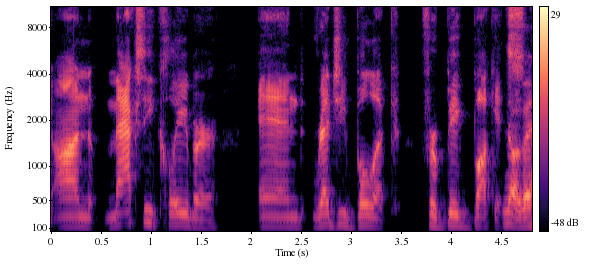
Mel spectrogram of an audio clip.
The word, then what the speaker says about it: Bullock: It's not Bullock. He said they've been mispronouncing his name for like 10 years. It's Reggie Bullock.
